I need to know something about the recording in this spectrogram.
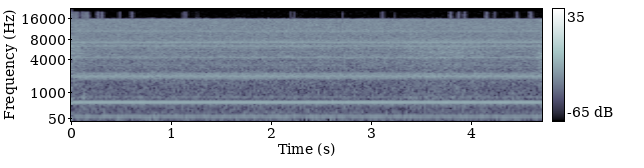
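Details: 1952 GM Guide Autronic-Eye vacuum-tube headlight dimmer, vibrator running on about 3 V input: steady, even buzzing hum with fixed pitch and no dropouts; vibrator switching cleanly, normal vibrator buzz.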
